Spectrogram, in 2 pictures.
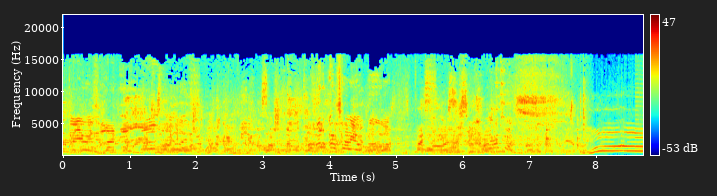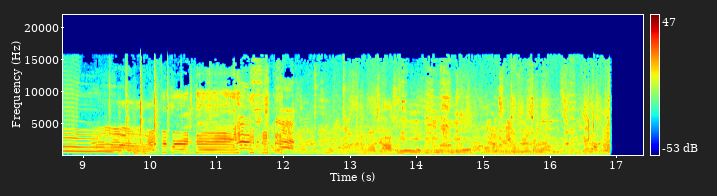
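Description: A woman talks cheerfully nearby.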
